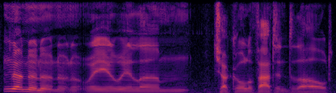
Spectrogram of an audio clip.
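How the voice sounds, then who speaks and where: A man's voice: fairly low pitch, animated, moderate pace, clear, resonant tone. A man with a cold, narrating and reading game text, stumbling now and then. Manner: reads game text aloud with stumbles and apologies. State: congested from a cold. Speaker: gaming channel host. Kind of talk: let's play narration and commentary.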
